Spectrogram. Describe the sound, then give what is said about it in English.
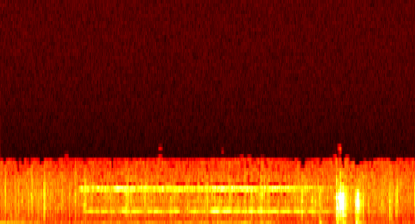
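A telephone rings in one steady, sustained peal lasting a couple of seconds over a low background hiss, followed by a brief clattering knock near the end. No one speaks. “Suddenly, the phone bell rings.”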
